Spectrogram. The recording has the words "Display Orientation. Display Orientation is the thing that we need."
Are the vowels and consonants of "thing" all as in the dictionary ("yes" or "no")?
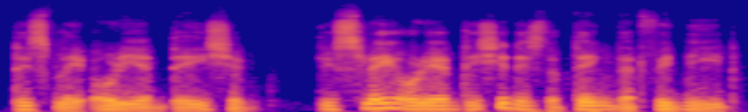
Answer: no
